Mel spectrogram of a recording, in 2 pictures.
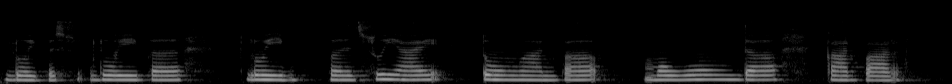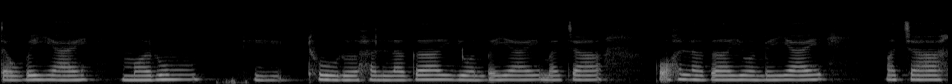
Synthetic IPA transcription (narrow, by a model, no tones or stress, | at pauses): lojblojbɐ | loj | b̥ɐsujaj | toŋːanbɐ | mɐwoŋdɐ | kaɾbaɾ | tɐwbɐjaj | mɐɾum | tʰuɾhɐlːɐɡɐjonbɐjajmɐt͡ʃa | ko̰ʔhɐlːɐɡɐjonbɐjaj | mɐt͡ʃa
